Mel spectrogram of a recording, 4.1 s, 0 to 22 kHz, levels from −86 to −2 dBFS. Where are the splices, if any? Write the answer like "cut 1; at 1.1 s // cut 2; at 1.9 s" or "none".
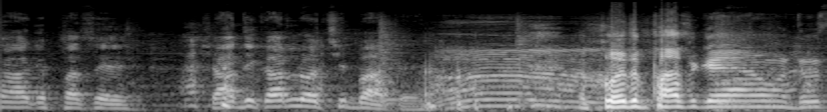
none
